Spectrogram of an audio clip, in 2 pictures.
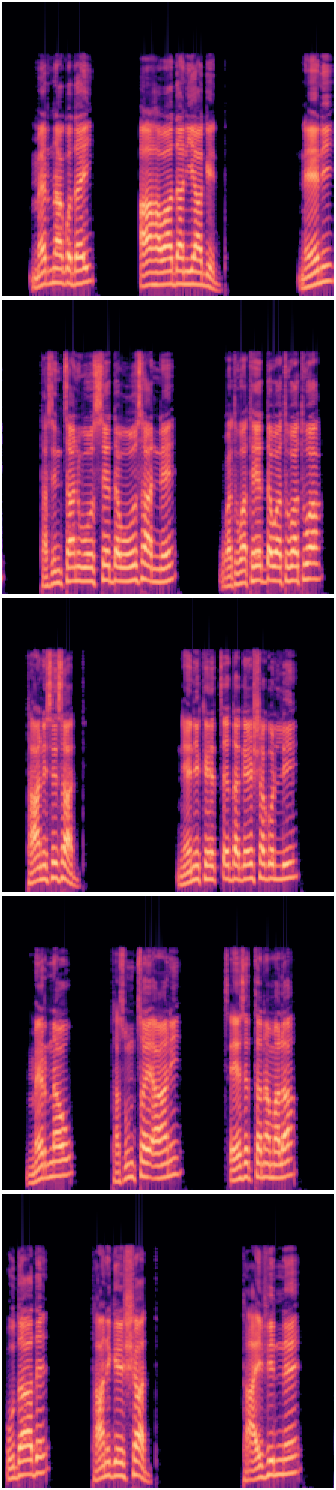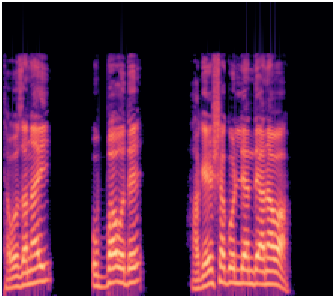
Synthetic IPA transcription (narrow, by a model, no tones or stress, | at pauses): mɛɾnaːɡɔd̪ɐj | aːɦɐwaːd̪ɐnjaːɡe̞̰ːd̪ːɐ̥ | ne̞ːnɪ | t̪ɐs̬ɪnt͡sːanwo̞ːsːe̞ːd̪ːɐwo̞ːs̬aːnːɛ | wɐ̰t̪ʊwɐt̪e̞ːd̪ːɐwɐt̪ʊwɐt̪ʊwaː | t̪aːnɪs̬ɪs̬aːd̪ːɪ̥ | ne̞ːnɪke̞ːt͡sʼːe̞ːd̪ːɐɡe̞ːʃːɐɡɔlːiː | mɛɾnɐw | t̪ɐs̬ʊnt͡sːɐjaːnɪ | t͡sʼe̞ːs̬ɛt̪ːɐnɐmɐlɐ | ʊd̪aːd̪ɛ | t̪aːnɪɡe̞ːʃːaːd̪ | t̪ɐ̰ːjfɪnːɛ | t̪ɐwɔzɐnɐj | ʊbːɐwɔd̪ɛ | hɐ̰ɡe̞ːʃːɐɡɔlːɪjɐnd̪ɛʔɐnɐwaː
